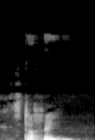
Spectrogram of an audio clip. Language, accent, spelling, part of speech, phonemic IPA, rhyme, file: English, Southern England, stuffy, adjective / noun, /ˈstʌfi/, -ʌfi, LL-Q1860 (eng)-stuffy.wav
- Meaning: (adjective) 1. Poorly ventilated; partially plugged 2. Uncomfortably warm without sufficient air circulation 3. Stout; mettlesome; resolute 4. Angry and obstinate; sulky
